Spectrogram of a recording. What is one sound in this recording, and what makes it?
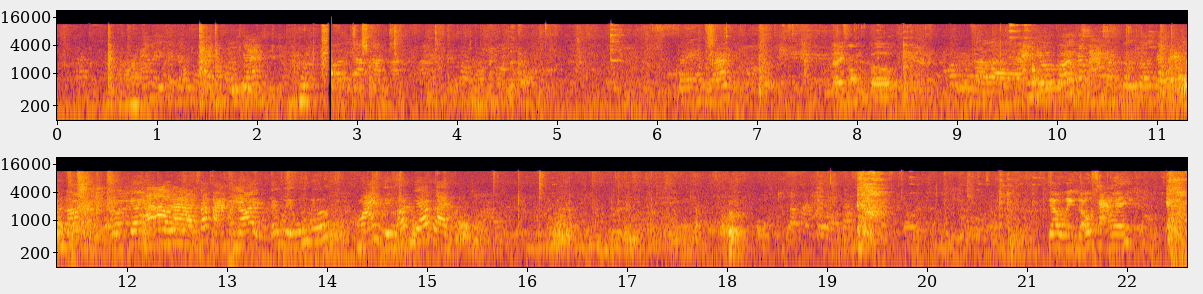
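A crowd of people chatter around tables.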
